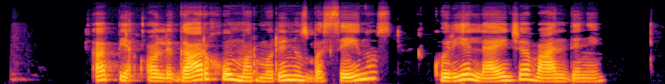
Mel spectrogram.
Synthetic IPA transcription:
ɑpʲiɛʔɔlʲɪɡɑˑɾxuːmɐɾmʊɾʲɪnʲʊsbɐsʲɛɪnʊskʊɾʲiɛlʲæˑɪd͡ʒʲɛʋɐˑnʲd̪ʲɛnʲiː

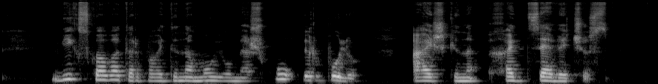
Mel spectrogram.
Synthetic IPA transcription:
ʋʲiːkskoʋɐt̪ɐɾpʋɐd̪ʲɪnɐmuːjuːmʲɛʃkuːɪɾbʊlʲuː | ɑɪʃʲkʲɪnɐxɐsʲæʋʲɛt͡ʃʲʊs

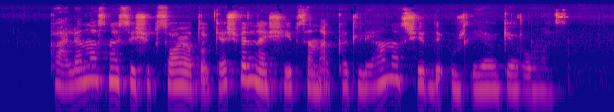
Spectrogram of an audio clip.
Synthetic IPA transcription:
kɑːlʲɛnɐsnʊsʲɪʃʲɪpsoːjoːt̪oːkʲɛʃʲʋʲɛlʲnʲɛʃʲiːpʲsʲɛnɐ̰ˑkɐt̪lʲiɑnosʃʲɪɾʲd̪ʲɪʔʊʒʲlʲiɛjoːɡʲɛɾʊmɐs

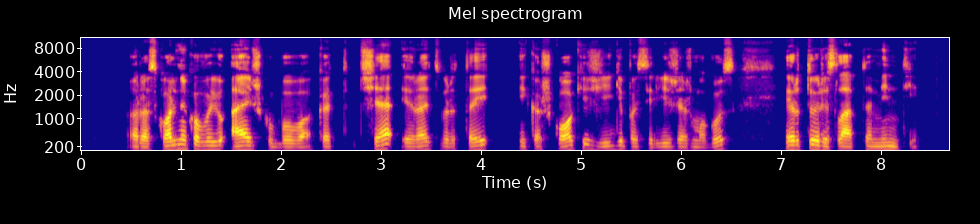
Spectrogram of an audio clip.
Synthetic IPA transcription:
ɾɐskɔːlʲnʲɪkoːʋɐjuːʔɐɪʃkʊbʊʋoːkɐt̪t͡ʃʲɛʔiːɾɐt̪ʲʋʲɪɾt̪ɐɪ | ikɐʃkoːkʲɪʒʲiːɡʲɪpɐsʲɪɾʲiːʒʲɛʒmoːɡʊs | ɪɾt̪ʊɾʲɪslˠɑːp̚t̪ɐmʲɪnʲt̪ʲʰiː

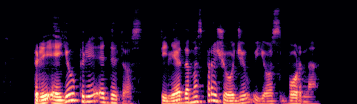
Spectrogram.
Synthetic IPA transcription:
pʲɾʲɪʔeːjɛʊpʲɾʲiɛʔɛd̪ʲɪt̪o̰ːs | t̪ʲiːlʲeːd̪ɐmɐspɾɐʒʲoːd͡ʒʲɛʊjoːsbʊɾnɑː

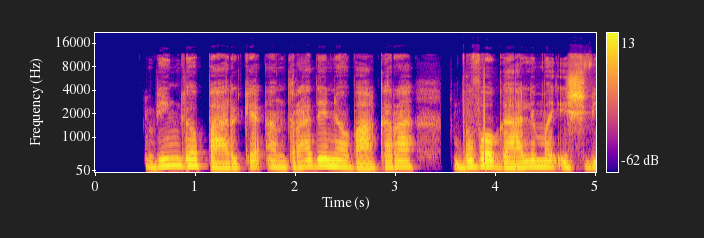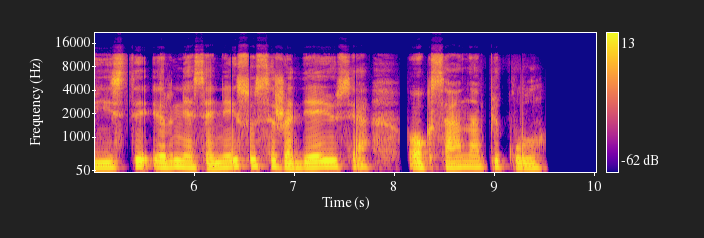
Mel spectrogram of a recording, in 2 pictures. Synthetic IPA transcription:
ʋʲɪŋʲɡʲoːpɑˑɾʲkʲɛʔɐnt̪ɾɑːd̪ʲiɛnʲoːʋɑːkɐɾɑːbʊʋoːɡɑːlʲɪmɐʔɪʃʲʋʲiːsʲt̪ʲɪʔɪɾnʲɛsʲɛnʲɛɪsʊsʲɪʒɐd̪ʲeːjʊsʲæ̰ːoksɑːnɑpʲɪkʊlˠ

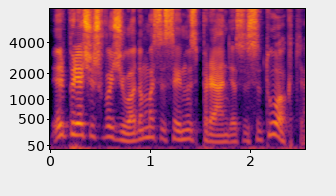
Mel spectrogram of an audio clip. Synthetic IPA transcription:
ɪɾpʲɾʲiɛʃɪʃʋɐʒʲuɔd̪ɐmɐsjɪsɐɪnʊsʲpʲɾʲɛnʲd̪ʲeːsʊsʲɪt̪uɔkt̪ʲɪ̰

